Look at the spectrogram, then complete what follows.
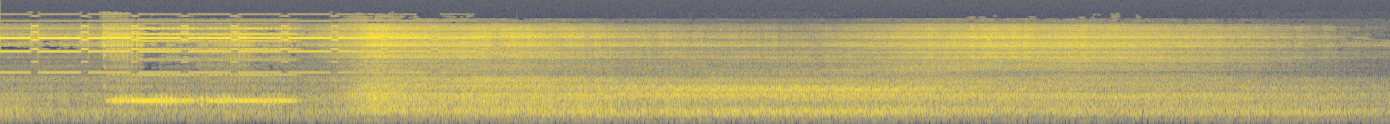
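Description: Sci-fi sound design: two electronic beeps over high thin tones, then from about three and a half seconds in a steady droning hum of a spaceship interior.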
